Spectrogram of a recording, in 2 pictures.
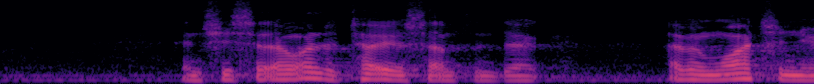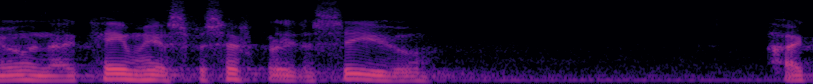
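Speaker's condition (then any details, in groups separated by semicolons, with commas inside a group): Parkinson's disease; Parkinson's attacks muscles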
